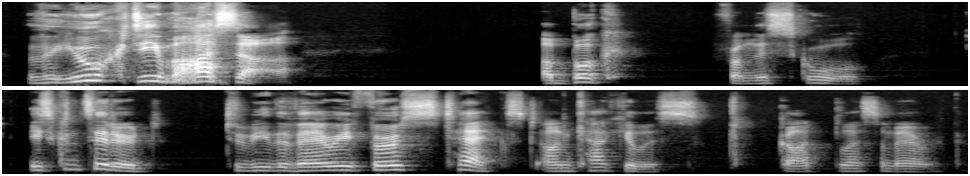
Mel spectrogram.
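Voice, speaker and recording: A man giving a mock-dramatic scripted reading in a theatrical manner, with halting pauses and swings between hushed and loud delivery. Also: fairly high pitch. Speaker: reader.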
